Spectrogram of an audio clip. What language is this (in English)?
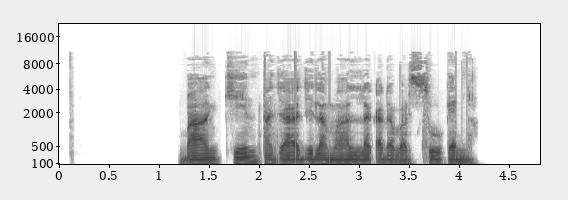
Oromo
